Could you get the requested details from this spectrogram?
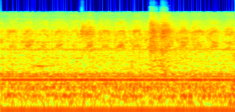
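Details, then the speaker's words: Arthroscopic shaver in right-knee arthroscopy: steady motor whir, hiss and low hum while smoothing loose surfaces on the underside of the kneecap, not down to bare bone; knee has a large inner meniscus tear and some sheared-off articular cartilage. "so just smooth off all these left surfaces you can see they're smoothing off the other surface that kneecap again it's not down in the bare bone a little bit more right here"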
